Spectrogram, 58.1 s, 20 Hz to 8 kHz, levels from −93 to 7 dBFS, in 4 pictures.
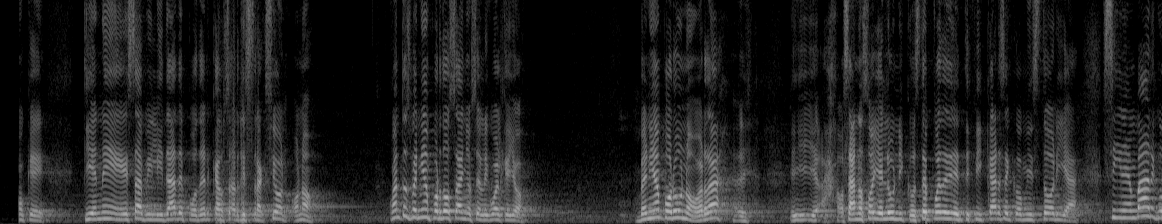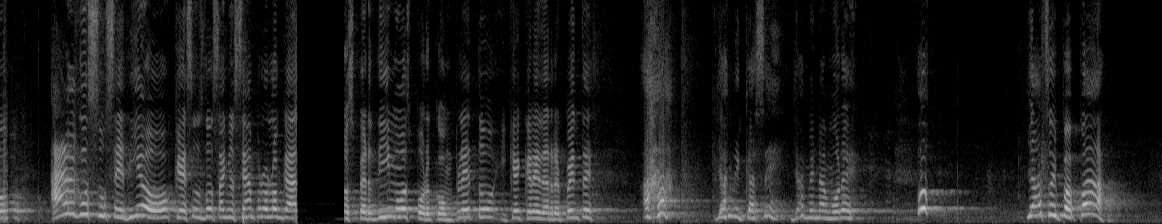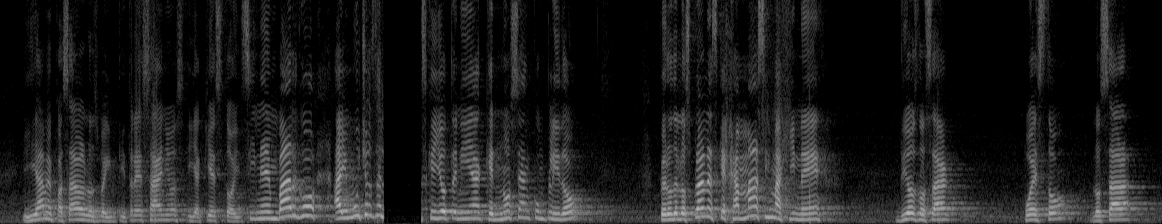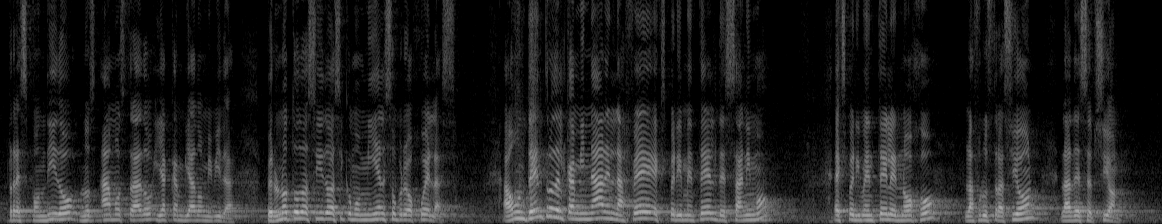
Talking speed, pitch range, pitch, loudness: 145 wpm, 185-255 Hz, 215 Hz, -33 LUFS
